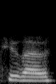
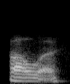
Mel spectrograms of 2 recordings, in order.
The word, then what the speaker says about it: Tullus: So it's a lot of people at the Tullus throws them off. They want to say Tulos or Tuyos. It's Tullus.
